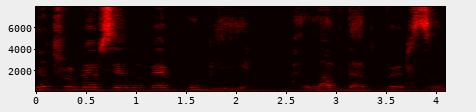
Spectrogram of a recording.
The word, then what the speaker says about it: oublier: Un autre verbe, c'est le verbe oublier.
